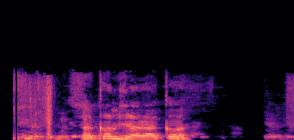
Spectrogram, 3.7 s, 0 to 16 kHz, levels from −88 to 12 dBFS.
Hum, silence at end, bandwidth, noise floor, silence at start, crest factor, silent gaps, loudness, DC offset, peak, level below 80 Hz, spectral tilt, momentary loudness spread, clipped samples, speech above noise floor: none; 0 s; 8 kHz; -61 dBFS; 0.15 s; 14 dB; none; -13 LUFS; under 0.1%; -2 dBFS; -54 dBFS; -5.5 dB/octave; 15 LU; under 0.1%; 48 dB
